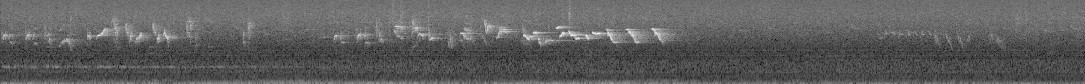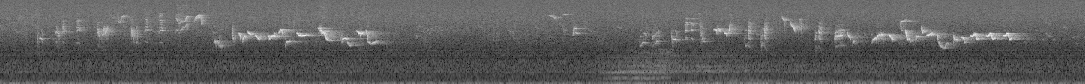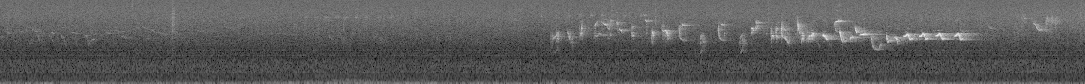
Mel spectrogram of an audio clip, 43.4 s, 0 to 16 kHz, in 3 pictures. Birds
11.3s 31.9s

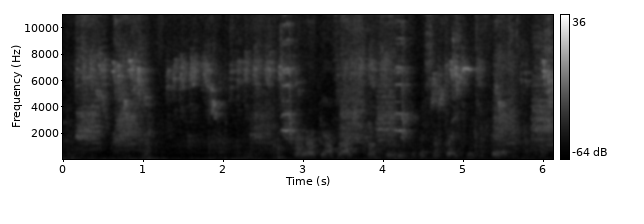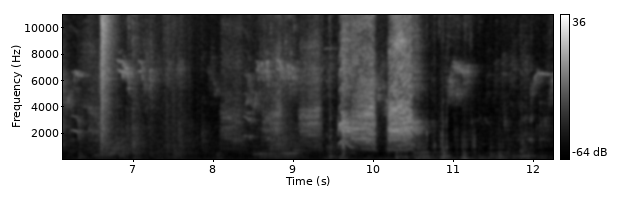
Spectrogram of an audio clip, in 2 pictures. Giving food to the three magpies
2.3s 11.4s

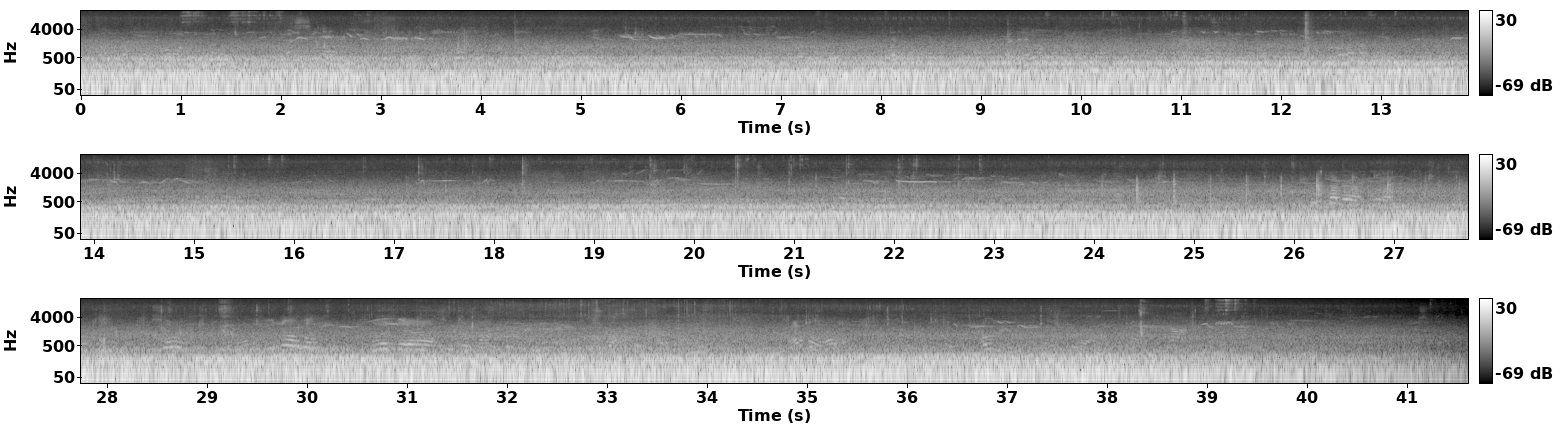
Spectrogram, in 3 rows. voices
26.0s 39.3s

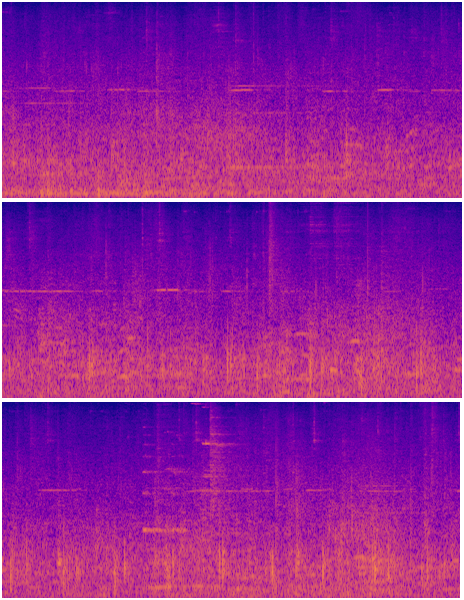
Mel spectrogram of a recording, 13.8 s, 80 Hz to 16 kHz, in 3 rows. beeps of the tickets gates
0.3s 7.0s, 10.6s 13.0s

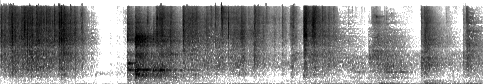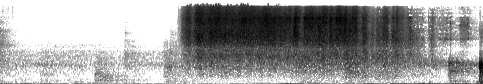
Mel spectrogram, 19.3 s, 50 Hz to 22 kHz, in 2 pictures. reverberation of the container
1.6s 13.3s

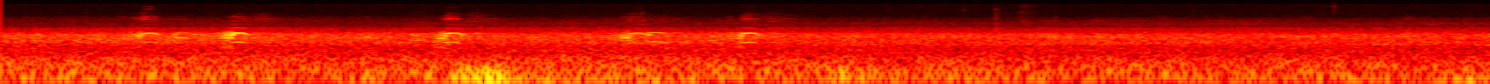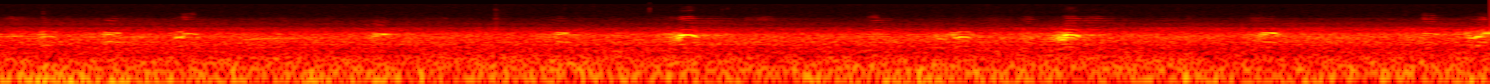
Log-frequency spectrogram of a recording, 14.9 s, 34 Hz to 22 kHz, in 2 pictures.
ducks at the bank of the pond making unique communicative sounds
0.6s 1.4s, 2.0s 2.4s, 3.1s 4.0s, 7.0s 9.5s, 10.1s 13.1s, 13.7s 13.9s, 14.5s 14.9s

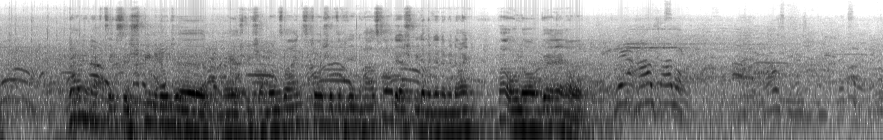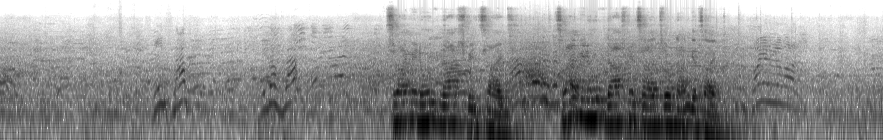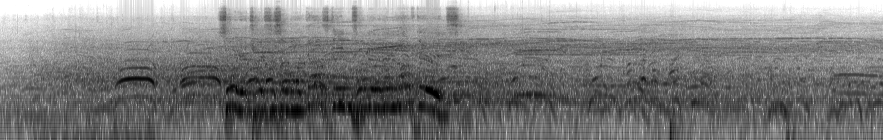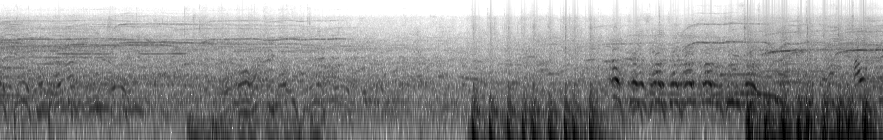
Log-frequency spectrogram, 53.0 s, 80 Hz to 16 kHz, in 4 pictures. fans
0.0s 11.6s, 26.5s 45.3s, 46.8s 52.9s

